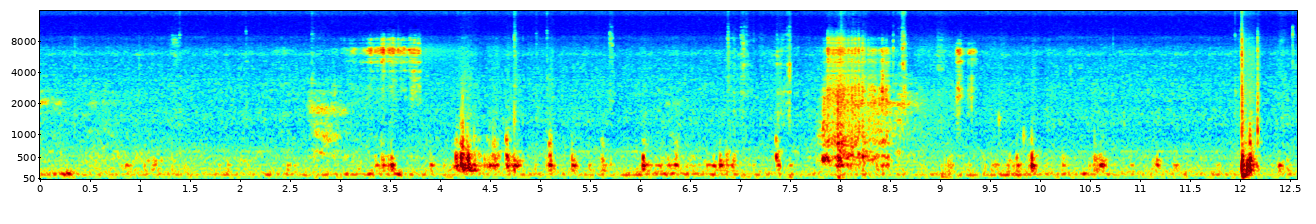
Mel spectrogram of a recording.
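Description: Heavy hooves crunch and thud through deep snow close by.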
